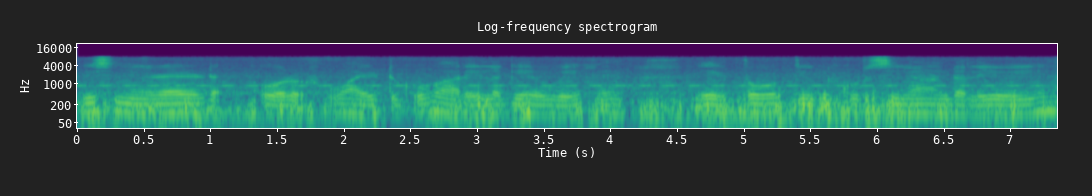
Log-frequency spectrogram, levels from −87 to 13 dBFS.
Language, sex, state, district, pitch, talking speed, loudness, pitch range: Hindi, male, Haryana, Charkhi Dadri, 105 Hz, 115 wpm, -16 LUFS, 95-110 Hz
